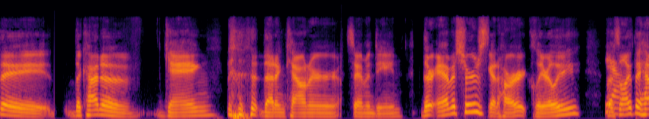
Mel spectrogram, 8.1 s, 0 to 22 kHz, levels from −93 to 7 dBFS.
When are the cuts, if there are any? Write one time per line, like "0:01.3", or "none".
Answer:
0:06.1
